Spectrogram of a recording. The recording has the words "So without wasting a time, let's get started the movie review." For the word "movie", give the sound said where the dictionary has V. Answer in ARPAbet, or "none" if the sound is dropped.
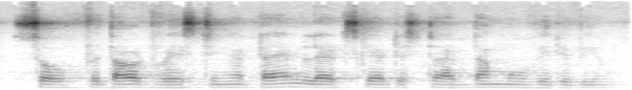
V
